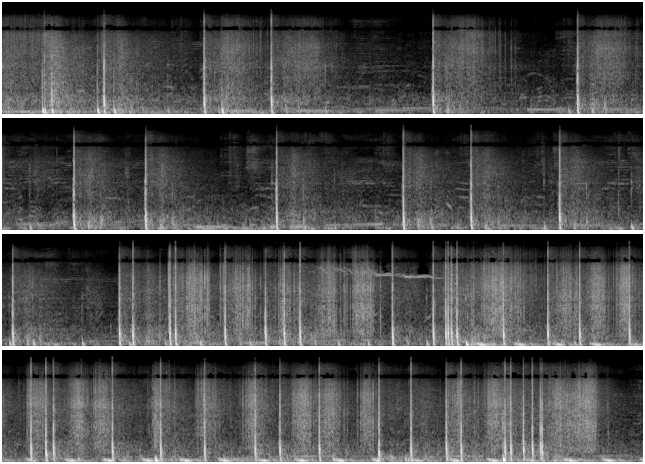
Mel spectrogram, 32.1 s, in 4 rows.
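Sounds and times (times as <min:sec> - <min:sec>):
fireworks bursting bangs: 0:00.0 - 0:04.2, 0:13.0 - 0:31.7
firework high whistle: 0:20.2 - 0:22.1.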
